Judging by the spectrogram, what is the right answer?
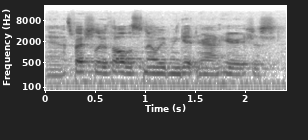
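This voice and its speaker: A man's voice: mid-range voice, little pitch movement, racing. A young man speaking casually as the host of a homemade video, chatting to his viewers. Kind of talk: casual vlog chat. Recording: echoey, distant mic, faint noise.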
